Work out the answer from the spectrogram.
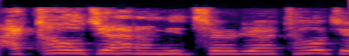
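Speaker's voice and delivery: acted, very high-pitched angry shouting. Speaker retells a man insisting he needs no surgery, imitating someone yelling. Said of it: "he kind of starts yelling".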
